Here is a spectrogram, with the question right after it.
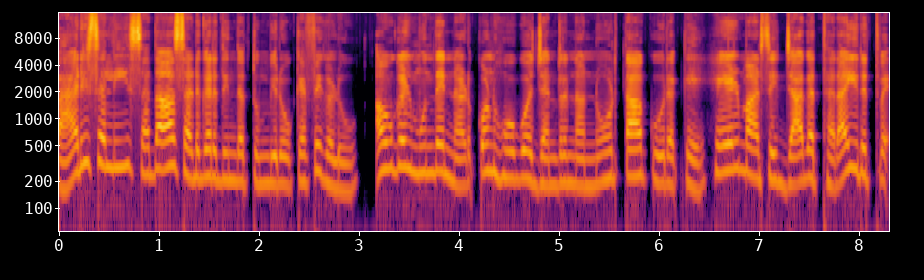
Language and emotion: Kannada, happy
